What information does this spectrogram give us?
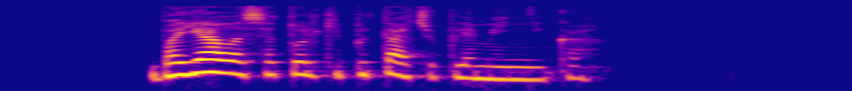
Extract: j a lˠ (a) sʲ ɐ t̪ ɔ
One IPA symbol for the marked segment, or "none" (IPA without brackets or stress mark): ɐ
